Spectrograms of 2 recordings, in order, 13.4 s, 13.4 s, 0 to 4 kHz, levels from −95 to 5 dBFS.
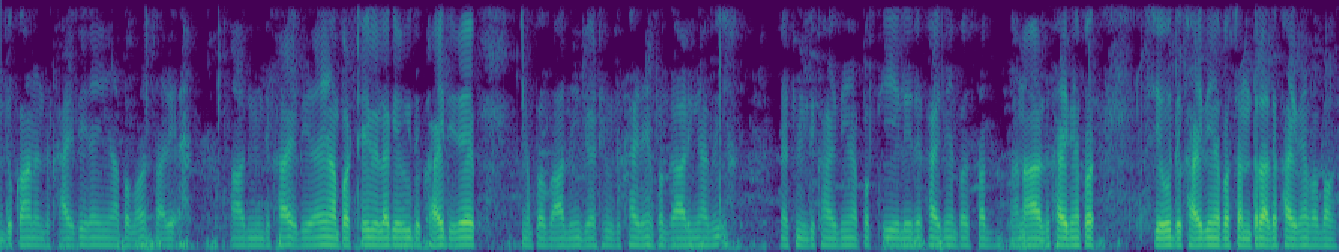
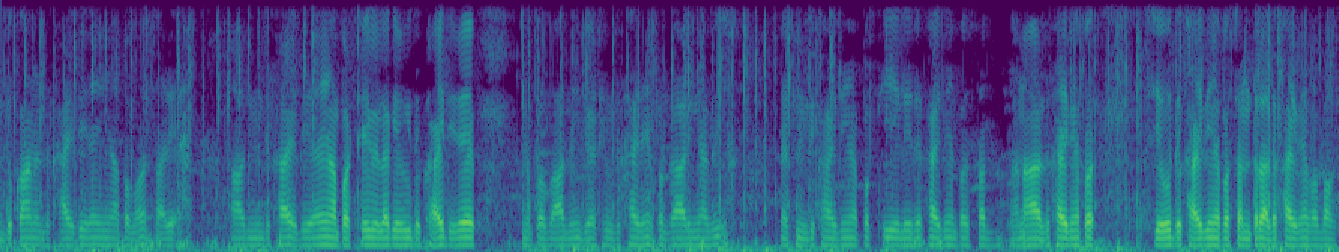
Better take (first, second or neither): first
